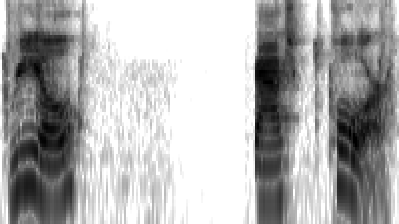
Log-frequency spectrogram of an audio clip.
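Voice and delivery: real and tor split by a pause; two syllables. Shown as a demonstration. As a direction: say real, then tor, apart. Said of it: "How many knew that it was".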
